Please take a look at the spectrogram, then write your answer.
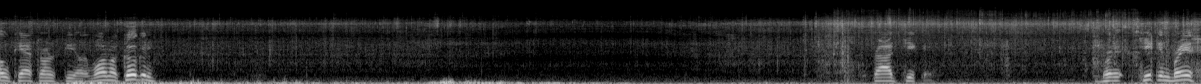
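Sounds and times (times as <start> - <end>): chicken frying in oil: 0.0 - 12.0
low rumble: 0.6 - 6.4.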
